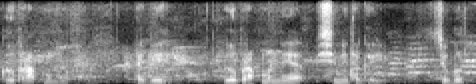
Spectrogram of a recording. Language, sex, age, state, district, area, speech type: Bodo, male, 45-60, Assam, Chirang, rural, spontaneous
